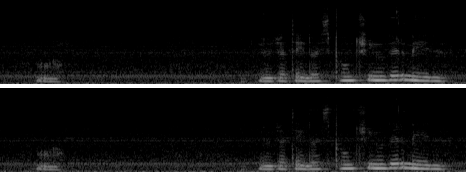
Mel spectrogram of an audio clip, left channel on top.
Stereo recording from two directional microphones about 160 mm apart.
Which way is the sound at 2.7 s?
20° right (ahead or behind).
